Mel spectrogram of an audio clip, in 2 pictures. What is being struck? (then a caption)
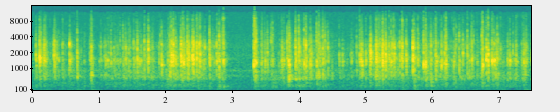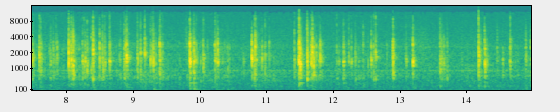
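Plastic mechanical computer keyboard. A full-size RGB-backlit plastic mechanical computer keyboard, hollow keys on a solid base, is typed and tapped with fingertips. Dense bursts of quick, clicky keystrokes with a midrange clack and short ring run in flurries, pausing briefly near the three-second mark. The typing then thins into sparser, separated taps toward the end.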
